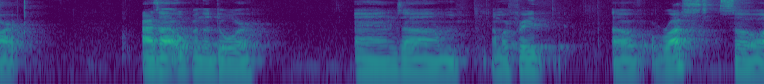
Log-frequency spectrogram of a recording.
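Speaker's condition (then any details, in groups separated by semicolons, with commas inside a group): No condition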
